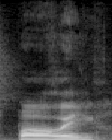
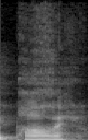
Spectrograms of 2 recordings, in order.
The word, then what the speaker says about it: Paris: And that's where I learned how to pronounce Paris. He would say Paris. I can't. You have to have a phlegm to pronounce the R. Paris. You don't pronounce the S.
